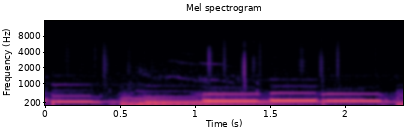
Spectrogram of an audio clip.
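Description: Background music: a guitar-led tune of held notes and chords, with a few notes that slide in pitch.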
